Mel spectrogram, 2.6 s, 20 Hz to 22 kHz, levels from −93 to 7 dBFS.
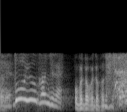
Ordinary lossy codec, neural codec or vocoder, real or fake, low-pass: none; autoencoder, 48 kHz, 32 numbers a frame, DAC-VAE, trained on Japanese speech; fake; 3.6 kHz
